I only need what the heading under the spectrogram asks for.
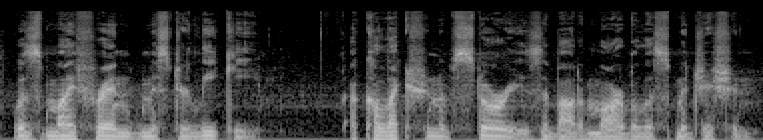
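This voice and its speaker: A man in his sixties with an American accent, reading a reflective scripted memoir in a measured, literary, earnest way. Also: lowish voice, fairly bright tone. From Los Angeles, United States. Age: 60s. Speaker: memoir narrator.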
